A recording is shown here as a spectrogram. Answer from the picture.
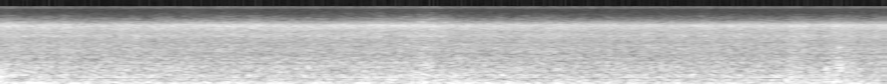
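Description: Steady rumble and rushing noise of a moving train, heard from on board, with a faint steady hum.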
